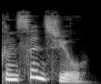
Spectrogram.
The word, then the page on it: consensual: British English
